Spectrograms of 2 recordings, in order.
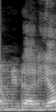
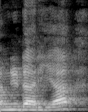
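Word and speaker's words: Cnidaria: है सिलें टेराटा किवा डारिया प्राणी संग फाइलम सिलें टेराटा किवा डारिया सी साइलेंट असतो दोन्ही च नाव एकत्र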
